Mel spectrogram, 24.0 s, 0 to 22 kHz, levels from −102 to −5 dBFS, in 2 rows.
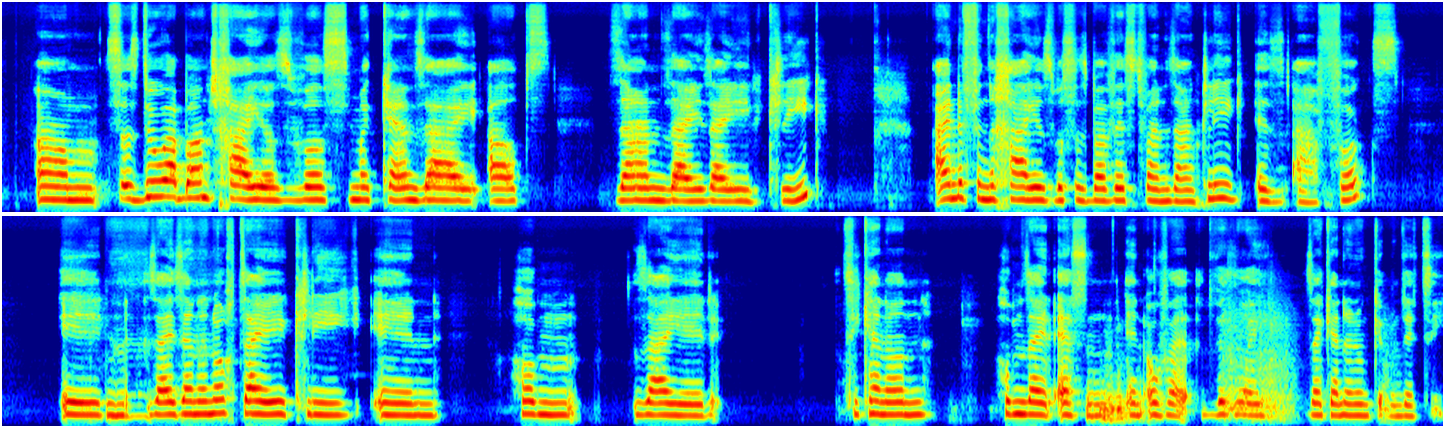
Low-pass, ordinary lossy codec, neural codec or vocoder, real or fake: none; none; vocoder, 44.1 kHz, 128 mel bands, Pupu-Vocoder; fake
